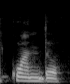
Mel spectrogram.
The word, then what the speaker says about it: cuando: It'll be cuando.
